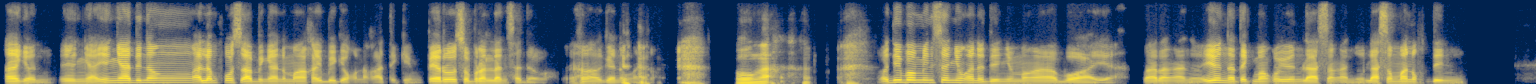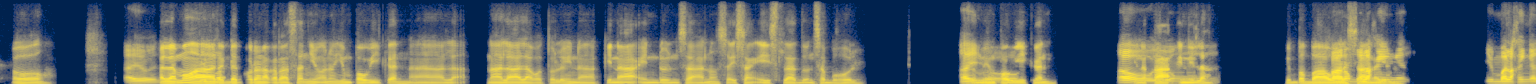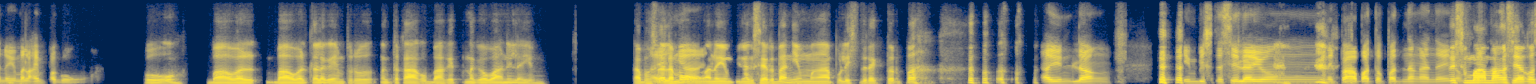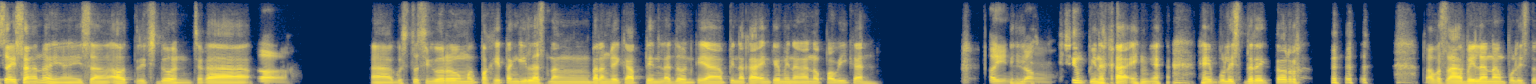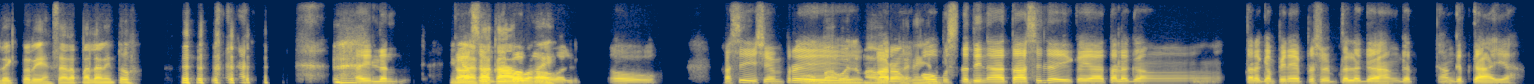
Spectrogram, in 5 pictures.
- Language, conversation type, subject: Filipino, unstructured, Paano mo ilalarawan ang epekto ng pagkawala ng mga hayop sa kagubatan?
- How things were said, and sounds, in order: chuckle; chuckle; tapping; laugh; laughing while speaking: "Eh, yung pinakain niya, eh, police director"; laugh; laugh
